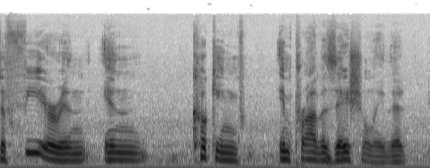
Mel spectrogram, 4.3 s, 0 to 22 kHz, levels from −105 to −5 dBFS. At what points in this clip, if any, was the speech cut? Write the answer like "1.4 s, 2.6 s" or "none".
none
